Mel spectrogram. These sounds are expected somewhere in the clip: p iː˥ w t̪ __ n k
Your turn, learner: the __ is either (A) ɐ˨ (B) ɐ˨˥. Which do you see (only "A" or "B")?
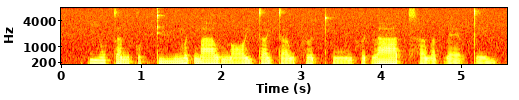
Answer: A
